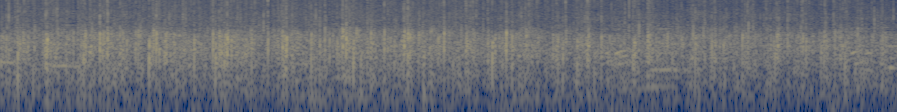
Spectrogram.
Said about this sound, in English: Come on, people, give God a big hand clap if you're hearing me today.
